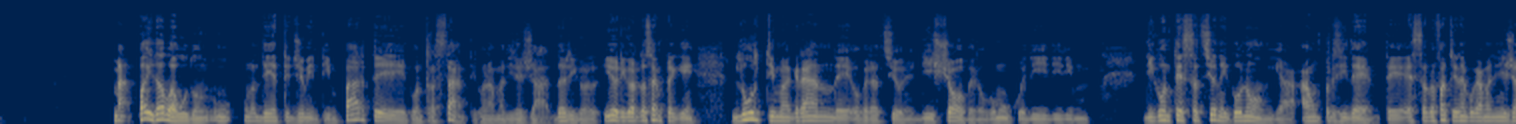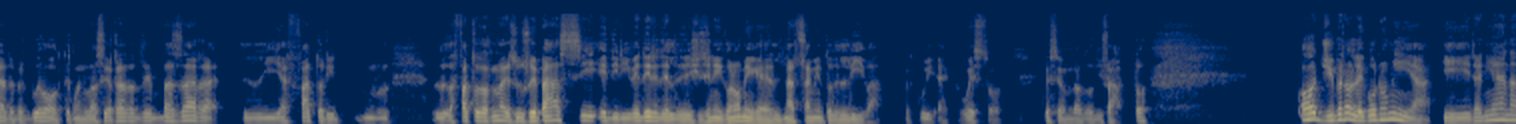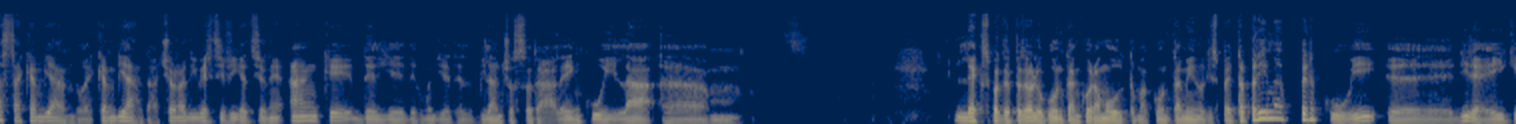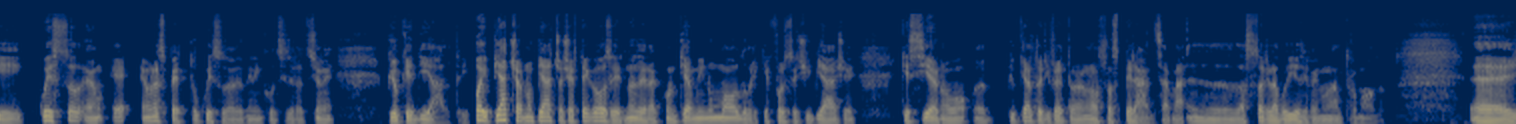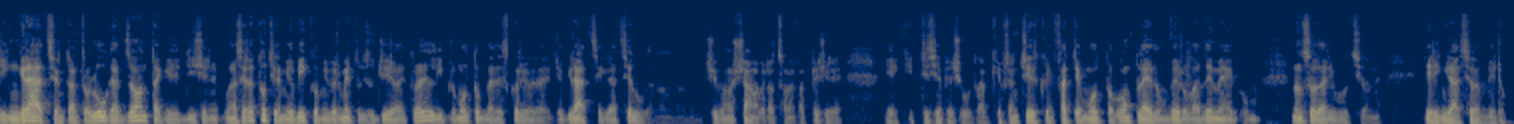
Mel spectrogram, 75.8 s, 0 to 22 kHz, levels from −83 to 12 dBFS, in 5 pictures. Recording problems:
uneven, jittery; strongly; from 16 s to 1:13

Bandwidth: 13.5 kHz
